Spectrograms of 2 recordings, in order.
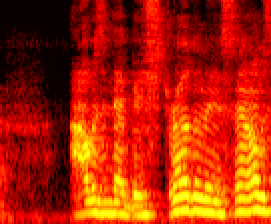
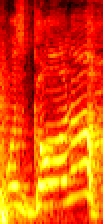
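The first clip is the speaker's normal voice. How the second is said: high, raised-voice confused question; retold bewilderment; 7 semitones higher, 5 dB louder, slower than usual. Storyteller replaying getting up off the floor, mock bewildered shout. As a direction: call it out, mimicking dazed alarm.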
